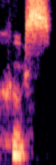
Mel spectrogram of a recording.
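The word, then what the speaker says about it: hús: Then a long U with an accent makes an oo sound, so hus.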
